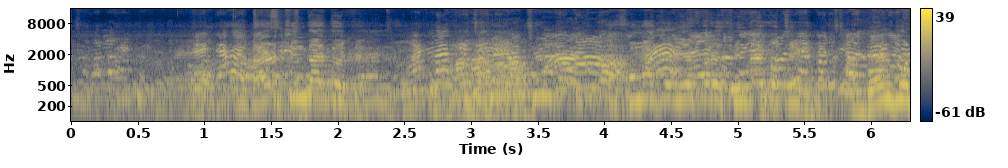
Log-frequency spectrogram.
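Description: Several people talking over one another in a heated group conversation.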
